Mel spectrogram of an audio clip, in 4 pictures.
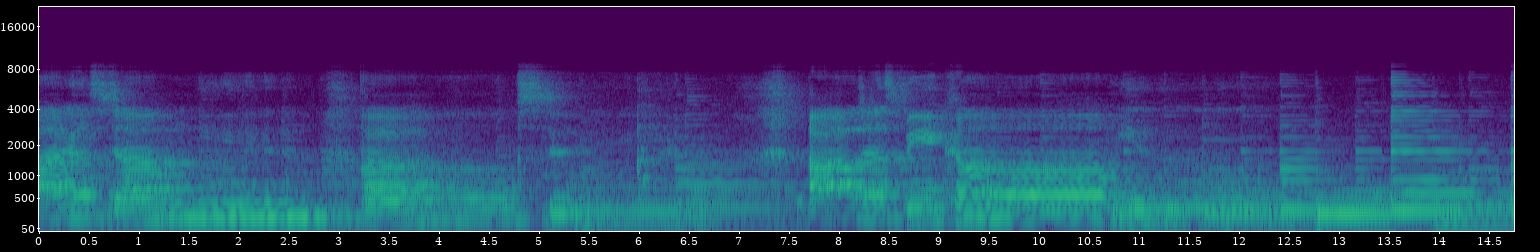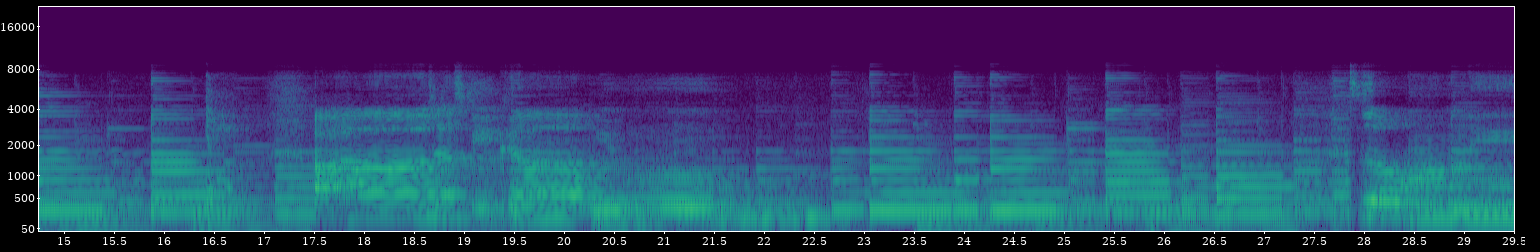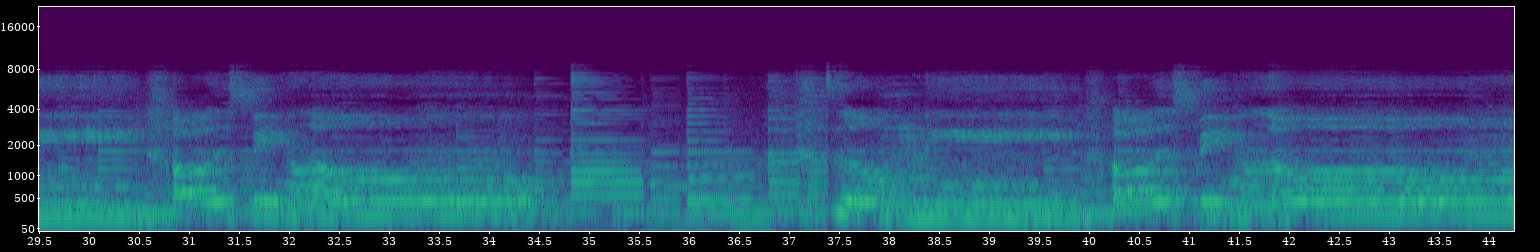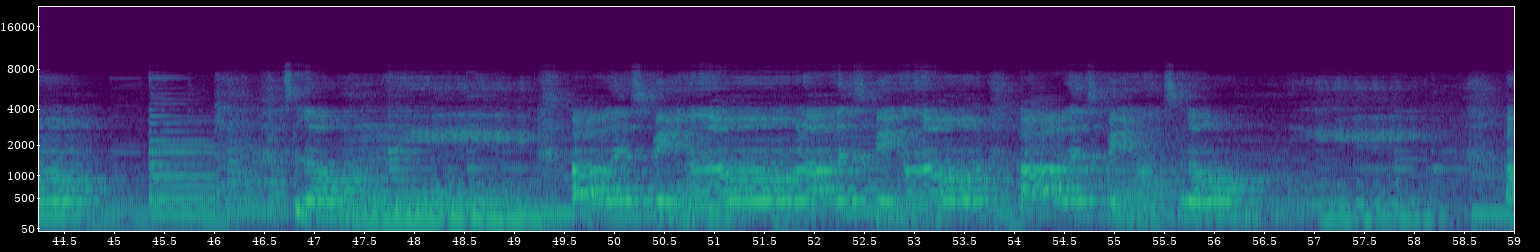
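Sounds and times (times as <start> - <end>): acoustic guitar playing: 0.0 - 59.0.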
